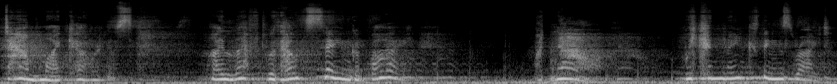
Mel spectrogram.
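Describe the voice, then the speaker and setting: A woman voicing a sorrowful, regretful ghostly mother in a fantasy game, speaking in a mournful, deliberate way. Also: on the high side, darkish tone, roomy sound, big-room sound. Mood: regretful, resolved. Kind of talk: dramatic fantasy game dialogue.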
